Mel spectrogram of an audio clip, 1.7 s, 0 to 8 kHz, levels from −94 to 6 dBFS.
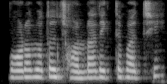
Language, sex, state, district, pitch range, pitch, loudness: Bengali, female, West Bengal, Jalpaiguri, 240-265 Hz, 245 Hz, -21 LUFS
